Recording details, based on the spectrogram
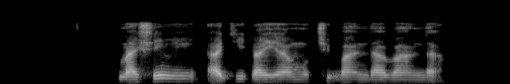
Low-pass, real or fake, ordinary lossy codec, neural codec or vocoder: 7.2 kHz; fake; Opus, 32 kbps; codec, 16 kHz, 2 kbps, FunCodec, trained on LibriTTS, 25 frames a second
